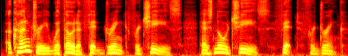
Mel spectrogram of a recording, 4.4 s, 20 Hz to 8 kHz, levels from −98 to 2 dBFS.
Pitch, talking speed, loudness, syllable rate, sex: 115 Hz, 195 wpm, -19 LUFS, 4.6 syllables/s, male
